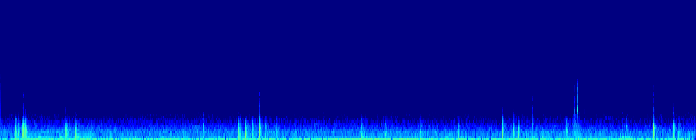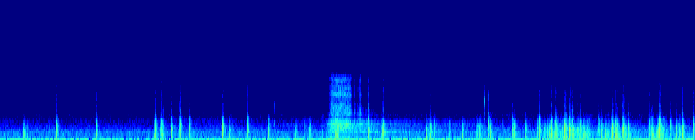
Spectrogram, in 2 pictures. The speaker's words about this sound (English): Well, y'all hear the fireworks and shit? Shit, look. Let y'all get a live show from the hood. Fireworks are already popping on.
